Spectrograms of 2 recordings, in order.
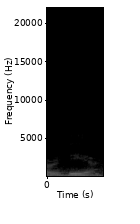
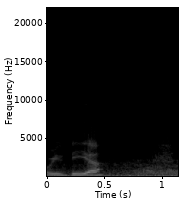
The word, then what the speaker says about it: Revere: Listen, my children, you shall hear the midnight ride of Paul Revere. That was one, just thinking of that double syllable. I suppose that when people make Revere, making two syllables out of it.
